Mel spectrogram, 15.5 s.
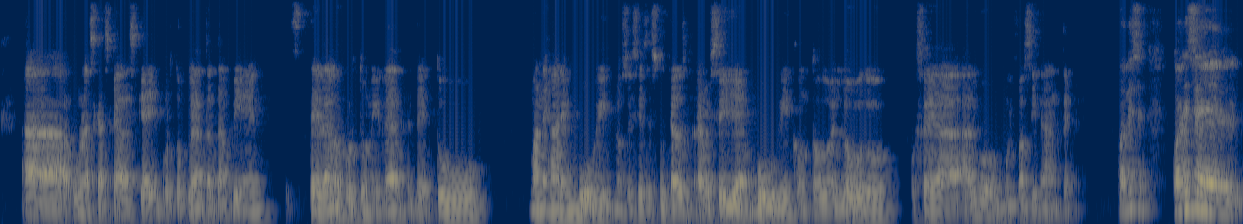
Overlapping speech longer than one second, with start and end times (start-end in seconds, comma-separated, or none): none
